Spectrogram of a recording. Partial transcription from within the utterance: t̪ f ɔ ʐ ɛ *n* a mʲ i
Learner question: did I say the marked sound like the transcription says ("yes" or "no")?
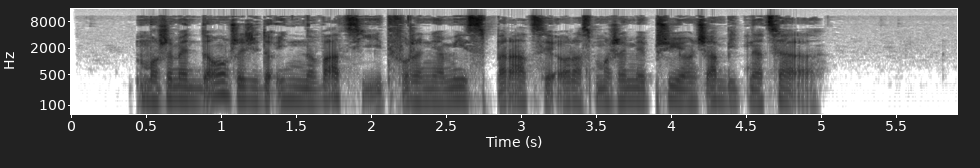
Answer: no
